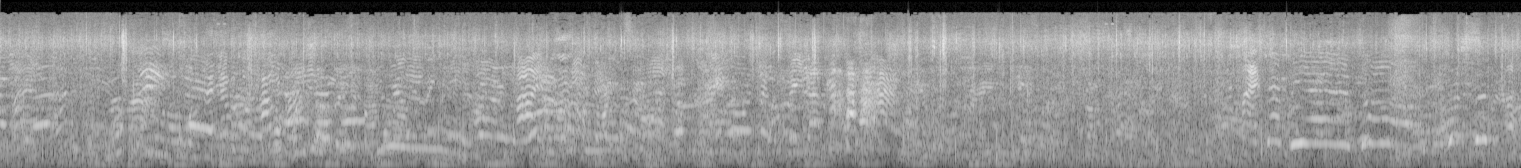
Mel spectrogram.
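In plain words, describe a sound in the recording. A crowd of adults and children chatters and calls out outdoors.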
